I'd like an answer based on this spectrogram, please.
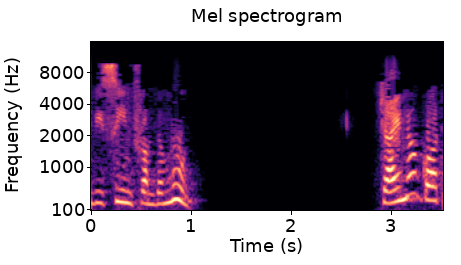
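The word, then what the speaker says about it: Qin: seen from the Moon China got its name from Quin or chin it's pronounced as chin once they were ruled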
